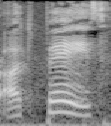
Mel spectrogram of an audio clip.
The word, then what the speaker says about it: outpaced: Now here, you have to pronounce the P more. Outpaced. The trail runner outpaced the other runners. So you're putting the stress on the right syllable, but you just have to pronounce the P with more air.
